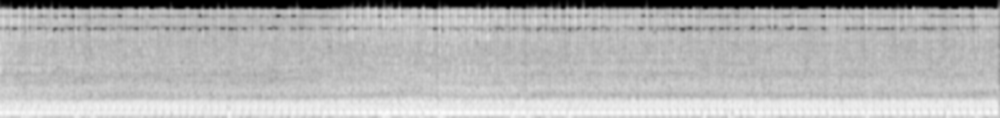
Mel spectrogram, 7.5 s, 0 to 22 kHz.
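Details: 1969 Camaro 396 big-block Chevy V8 after replacing a worn cam lobe, new cam and lifters, which had left cylinder seven weak: steady, deep lumpy idle with no ticking or missing; normal idle.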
